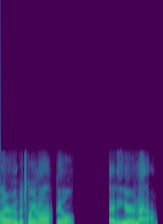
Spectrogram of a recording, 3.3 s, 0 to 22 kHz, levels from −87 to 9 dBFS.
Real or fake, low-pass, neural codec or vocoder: fake; 7.2 kHz; codec, 16 kHz, 1 kbps, FunCodec, trained on Chinese and English, 50 frames a second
